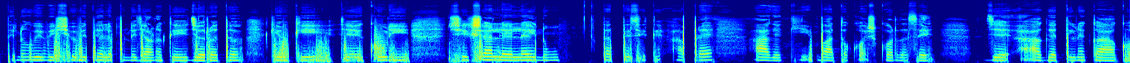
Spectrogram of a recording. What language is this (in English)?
Jaunsari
